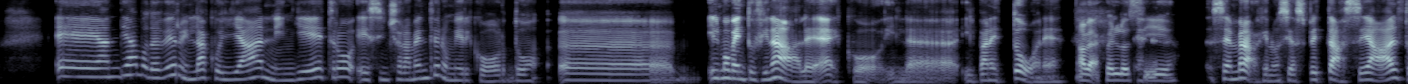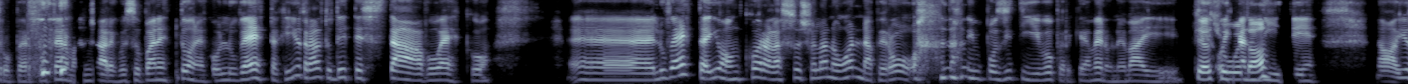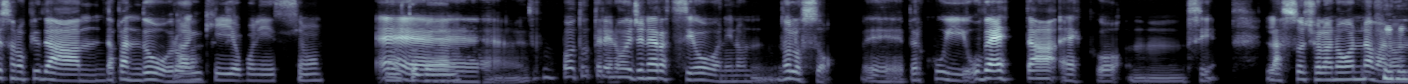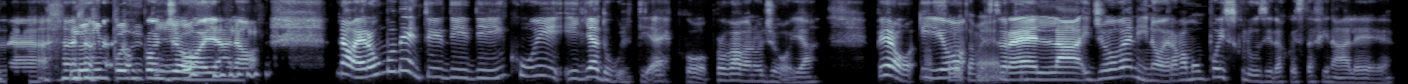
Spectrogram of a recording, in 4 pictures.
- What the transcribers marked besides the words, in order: drawn out: "uhm"; chuckle; other background noise; chuckle; laughing while speaking: "non"; tapping; drawn out: "Ehm"; chuckle; laughing while speaking: "non non"; laughing while speaking: "positivo"; chuckle
- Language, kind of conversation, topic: Italian, podcast, Quale sapore ti fa pensare a tua nonna?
